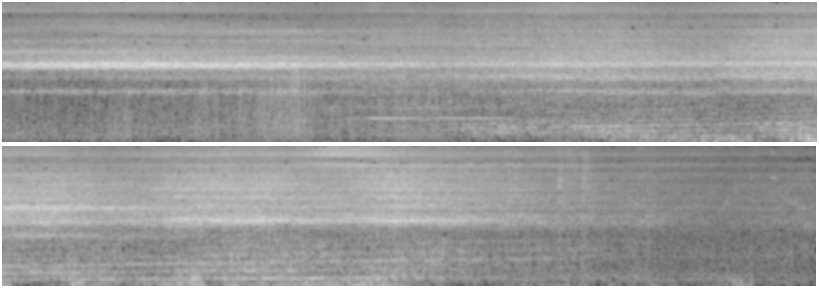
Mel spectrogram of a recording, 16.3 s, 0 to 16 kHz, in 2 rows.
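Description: A c2c Class 720 Aventra electric multiple unit pulling away from the platform: its electric whine rises in pitch as it gathers speed. A few heavy knocks come from the wheels about halfway through, where it is loudest, and the noise then fades as the train draws away.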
